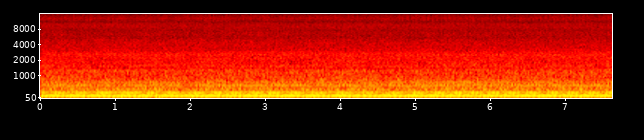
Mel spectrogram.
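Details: Rebuilt 426 Hemi crate V8 (new heads, intake, pistons) on a run stand during flat-tappet cam break-in, about 15 minutes in at roughly 210°, 50 psi oil pressure: steady, even fast-idle drone, no ticks or knocks; healthy.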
